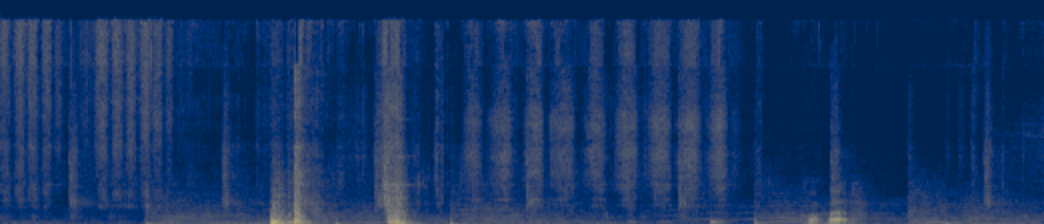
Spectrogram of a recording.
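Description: Uneven rasping rubs as a removed wheel bearing is turned by hand: rough, worn bearing.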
